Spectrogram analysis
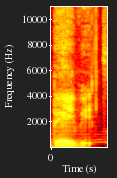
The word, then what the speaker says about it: D4VD: David Burke was born in Queens, New York, but grew up in Houston, Texas, and went by the stage name D4VD, pronounced David.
